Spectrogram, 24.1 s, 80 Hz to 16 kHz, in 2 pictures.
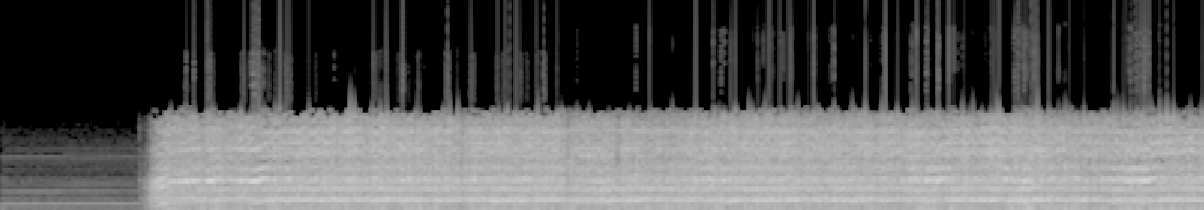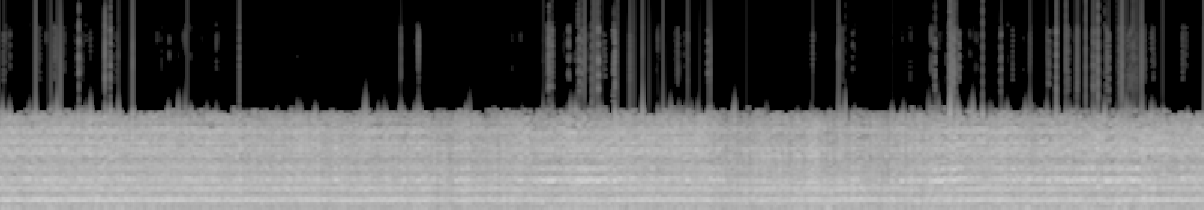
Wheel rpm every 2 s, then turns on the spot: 40, 220, 230, 230, 230, 230, 230, 230, 230, 220, 220, 230.
none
